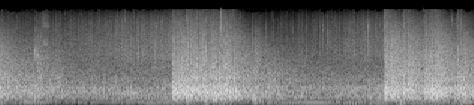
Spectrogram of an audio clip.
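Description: Fireworks: aerial shells bursting twice, about two seconds and five seconds in, each burst followed by about a second of dense crackling that fades away, with fainter crackling in between.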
